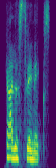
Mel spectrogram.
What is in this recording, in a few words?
"calisthenics", Indian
